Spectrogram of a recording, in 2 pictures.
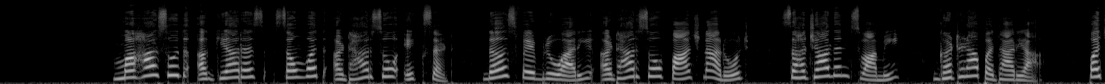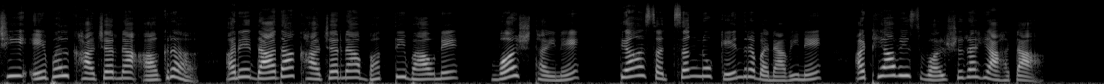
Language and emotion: Gujarati, neutral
